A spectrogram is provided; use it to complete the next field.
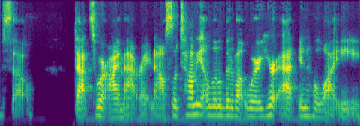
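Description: Her very deep, low pitch carries vocal fry as this woman speaks at a moderate pace with lively intonation. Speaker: podcast host; writer. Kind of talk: casual interview. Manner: quiet, keeping voice down.

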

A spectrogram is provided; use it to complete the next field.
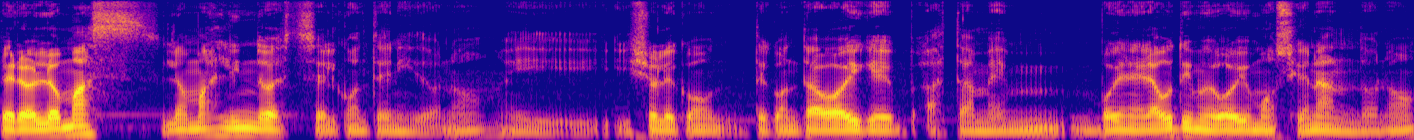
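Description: This man has a very deep, low pitch. He speaks at a moderate pace with ordinary pitch variation. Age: 40s. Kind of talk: casual chat. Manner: halting, repeats words.

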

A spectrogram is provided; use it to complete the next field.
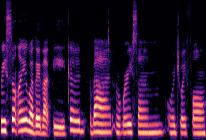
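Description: In an ordinary speaking voice, a woman with an American accent speaks at a medium pitch with ordinary pitch variation, in a very clean recording with a silent background. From California. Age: 20s. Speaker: environmentalist and venture capitalist. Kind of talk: casual interview.

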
